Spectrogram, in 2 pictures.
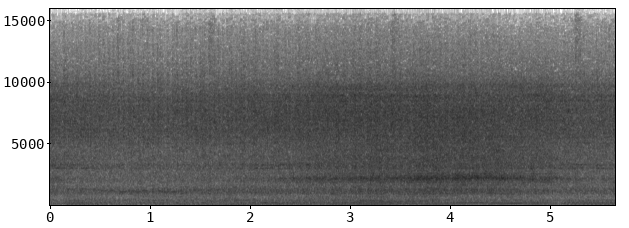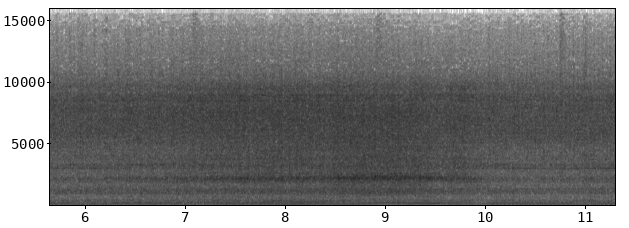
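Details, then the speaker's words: BMW E30 first start after years of sitting, running rough: idle climbs and sags in slow waves about every five seconds, never settling; surging idle, cause unknown. "sorry if the motors too loud but I don't know I know you can hear it accelerates and then it goes down and do it again"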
